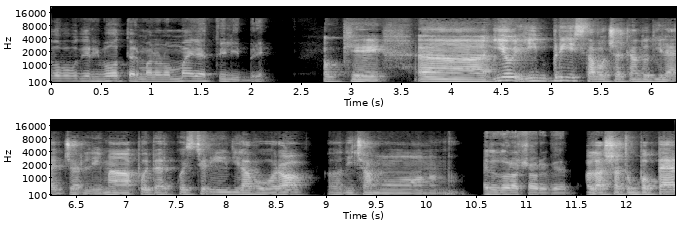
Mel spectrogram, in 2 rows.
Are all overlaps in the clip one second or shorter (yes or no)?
yes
